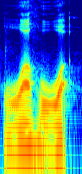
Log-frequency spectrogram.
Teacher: واو کو ادا کرتے ہوئے ہونٹوں کو گول کرنا ہے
